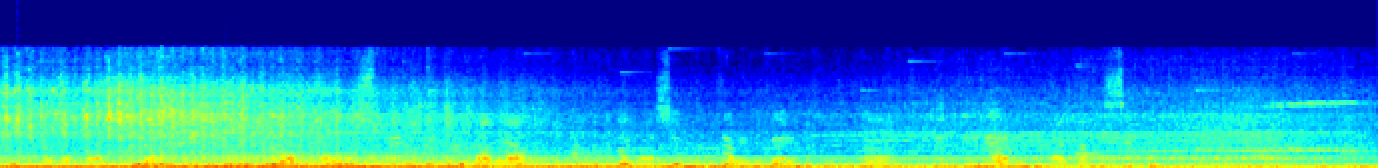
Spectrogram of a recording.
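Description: A heavy vehicle's engine running close by with a low, steady rumble, amid street traffic.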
